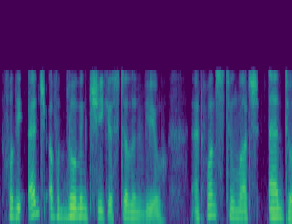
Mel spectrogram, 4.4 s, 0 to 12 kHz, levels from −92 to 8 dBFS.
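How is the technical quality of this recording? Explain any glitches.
The technical quality is limited by iLBC codec coding throughout. The band stops near 3.8 kHz, so the speech sounds narrow and muffled. Each short block's excitation is coded independently, which fits 20 ms frames at 15.2 kbps, and this leaves a plainly audible rough, slightly synthetic texture.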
